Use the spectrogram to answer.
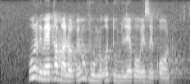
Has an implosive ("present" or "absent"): present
